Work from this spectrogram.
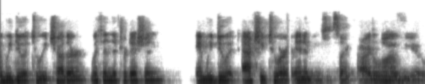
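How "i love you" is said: seething voice forced through gritted teeth. Showing how passive aggressive people speak to enemies, through gritted teeth. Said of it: "It's like through gritted teeth".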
